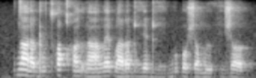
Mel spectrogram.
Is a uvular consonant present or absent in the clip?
present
